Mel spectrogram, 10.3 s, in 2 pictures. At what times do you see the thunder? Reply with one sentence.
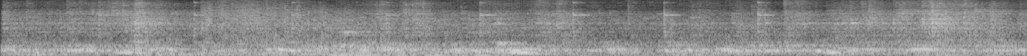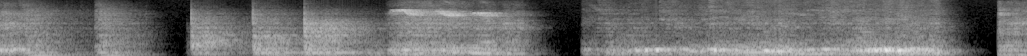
You can hear the thunder from 1.0 to 3.9 s.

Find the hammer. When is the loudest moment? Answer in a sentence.
The volume of the hammer peaks at 7 seconds.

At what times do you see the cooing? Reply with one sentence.
You can hear the cooing from 0.0 to 5.3 s and from 7.0 to 10.2 s.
